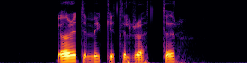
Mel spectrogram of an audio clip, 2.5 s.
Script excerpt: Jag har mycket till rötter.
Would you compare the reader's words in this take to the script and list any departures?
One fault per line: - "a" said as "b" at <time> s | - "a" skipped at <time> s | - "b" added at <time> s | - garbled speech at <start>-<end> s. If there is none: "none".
- "inte" added at 0.7 s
